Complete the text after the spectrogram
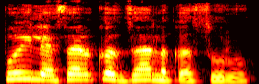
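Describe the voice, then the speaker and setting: A man voicing an elderly, protective village father in a comedy cartoon, with a halting, homely manner and a rural Varhadi Marathi accent from Vidarbha. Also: sits high, expressive, a bit bright, dry recording, studio quality. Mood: concerned, advising.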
